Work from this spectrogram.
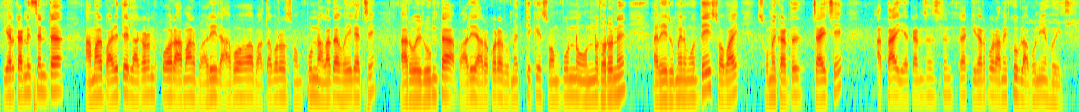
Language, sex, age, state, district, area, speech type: Bengali, male, 45-60, West Bengal, Purulia, urban, spontaneous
